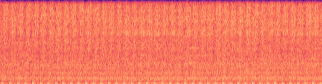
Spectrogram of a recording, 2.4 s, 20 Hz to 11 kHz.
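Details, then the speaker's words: 1998 Craftsman LT 4000 lawn tractor, 15.5 hp Briggs & Stratton OHV single-cylinder, after first cold start of season (fuel drained over winter, started easily): quick even putter, no misses or knocks; owner notes slight oil use, possible valve cover gasket leak — normal idle. "that's why you always drain the fuel at the end of the season cuz you just saw how easy it started"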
